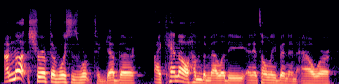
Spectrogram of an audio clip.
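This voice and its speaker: A man hosting a casual review chat, sharing opinions in an expressive way with emphatic phrasing. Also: medium pitch, brisk. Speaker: host reviewing song contest entries.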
